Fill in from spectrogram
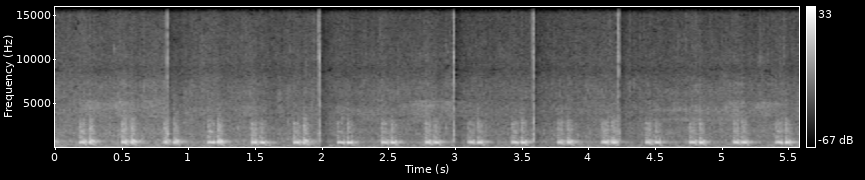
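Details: At San Diego Zoo Safari Park, 11/10/2020, a turaco repeats deep, croaking kow notes about three times a second, some sixteen in a row, while several sharp clicks sound in the background.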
